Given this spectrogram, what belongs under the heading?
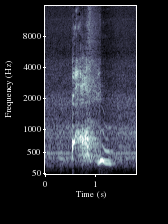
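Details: One forceful sneeze with a sharp voiced burst and trailing breath, during a hay fever allergy fit of repeated sneezing.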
